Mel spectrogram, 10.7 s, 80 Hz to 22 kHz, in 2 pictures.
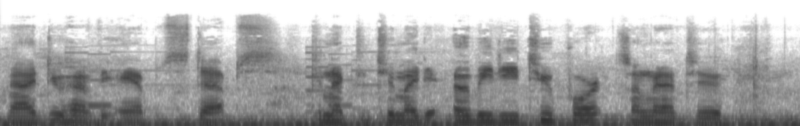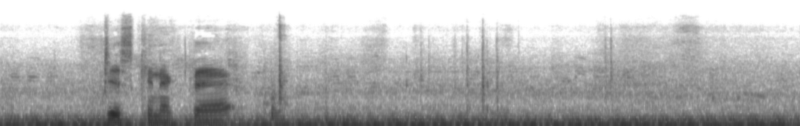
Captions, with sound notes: Now I do have the amp steps connected to my OBD2 port so I'm gonna have to disconnect that. (engine running)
